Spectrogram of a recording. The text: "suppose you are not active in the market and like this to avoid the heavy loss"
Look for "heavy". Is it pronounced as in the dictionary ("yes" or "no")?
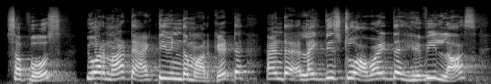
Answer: yes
